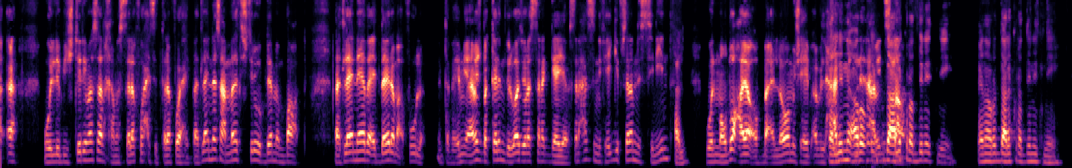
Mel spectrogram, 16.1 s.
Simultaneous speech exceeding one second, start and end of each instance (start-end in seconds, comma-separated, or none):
12.4-13.8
